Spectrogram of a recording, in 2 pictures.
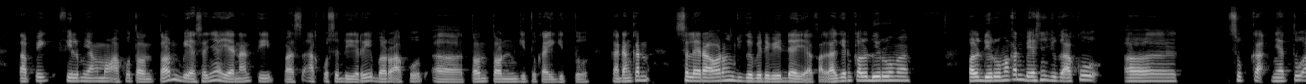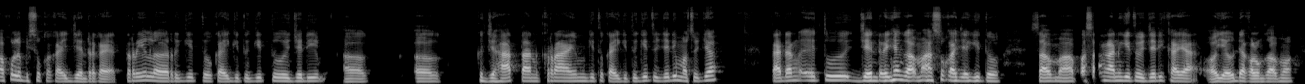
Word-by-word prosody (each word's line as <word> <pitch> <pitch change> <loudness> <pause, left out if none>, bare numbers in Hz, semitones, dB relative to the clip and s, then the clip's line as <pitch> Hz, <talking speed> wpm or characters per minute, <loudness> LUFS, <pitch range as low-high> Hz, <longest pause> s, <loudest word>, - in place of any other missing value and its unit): Tapi 165 +5 -4
film 155 -1 -2
yang 150 0 -3
mau 150 - -2
aku 150 +4 -5
tonton 135 - -1
biasanya 145 +7 -2
ya 135 -2 0
nanti 145 0 -5
pas 120 -1 -5
aku 130 +1 -8
sendiri 135 +3 -3
baru 130 -3 0
aku, 70 +1 -8
eee, 115 -2 -3
tonton 130 -1 -2
gitu 130 -1 -9
kayak 115 0 -4
gitu. 115 +2 -10 0.2
Kadang 145 +2 -1
kan 195 +2 -1 0.2
selera 165 -3 +3
orang 185 +4 +2
juga 165 -3 -1
beda-beda 140 -2 +1
ya - - -2
ka - - -4
lagian 170 +8 +1
kalau 185 -1 +4
di 185 - +6
rumah. 185 -1 +1 0.6
Kalau 175 +1 +5
di 175 - +6
rumah 180 +2 +2
kan 225 +2 0
biasanya 185 +2 +1
juga 175 -2 +2
aku, 205 +4 -1 0.3
eee, 160 +1 0 0.5
sukanya 165 -3 -4
tuh 195 +4 -3
aku 175 +5 -1
lebih 165 - -7
suka 155 -3 -6
kayak 140 -2 -1
genre 140 -1 -1
kayak - - 0
thriller 165 -3 +2
gitu, 160 -2 -4
kayak 140 -2 +1
gitu-gitu. 155 +2 -2
Jadi, 155 +1 -1
eee 135 -2 -4 0.5
eee, 140 0 +1 0.4
kejahatan, 155 0 +2
crime 160 0 +1
gitu 160 +1 -6
kayak 140 -2 -1
gitu-gitu, 170 +3 -3
jadi 165 +4 0
maksudnya 170 +2 0 0.6
kadang 180 +5 +3
itu 185 +1 +3
genrenya 175 +5 +5
nggak 175 -2 +6
masuk 195 0 +3
aja 170 -1 +4
gitu 160 -3 0 0.3
sama 155 -1 +3
pasangan 175 +3 +2
gitu 175 -2 +3
jadi 165 +3 +1
kayak, 150 -4 +3
"Oh - - +3
ya 135 -1 +5
udah 160 +2 +3
kalau 135 0 +4
nggak 140 -1 +3
mau," 145 -1 -1
155 Hz, 180 wpm, -23 LUFS, 140-175 Hz, 0.6 s, di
